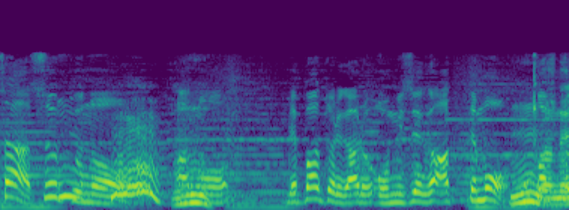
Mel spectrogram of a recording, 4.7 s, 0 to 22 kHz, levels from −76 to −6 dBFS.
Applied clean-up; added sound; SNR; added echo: none; none; none; none.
